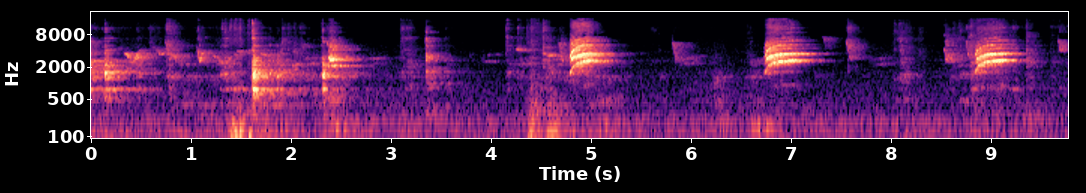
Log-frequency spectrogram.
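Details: White-rumped seedeater giving short bright chirps and upward-sweeping notes, spaced roughly every two seconds, over a faint background hiss.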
